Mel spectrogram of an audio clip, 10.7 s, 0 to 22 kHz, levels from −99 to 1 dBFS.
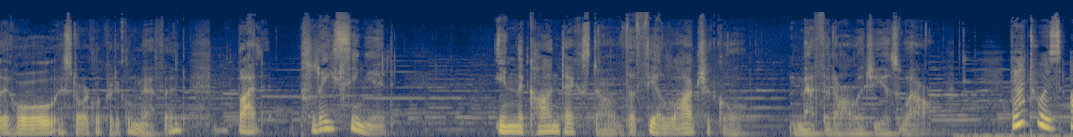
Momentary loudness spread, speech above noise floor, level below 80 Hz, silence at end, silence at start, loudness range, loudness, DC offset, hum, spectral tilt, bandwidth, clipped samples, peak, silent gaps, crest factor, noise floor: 22 LU; 20 dB; -48 dBFS; 0 s; 0 s; 3 LU; -29 LUFS; under 0.1%; none; -5 dB/octave; 16 kHz; under 0.1%; -8 dBFS; none; 22 dB; -48 dBFS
